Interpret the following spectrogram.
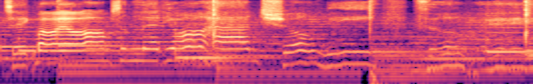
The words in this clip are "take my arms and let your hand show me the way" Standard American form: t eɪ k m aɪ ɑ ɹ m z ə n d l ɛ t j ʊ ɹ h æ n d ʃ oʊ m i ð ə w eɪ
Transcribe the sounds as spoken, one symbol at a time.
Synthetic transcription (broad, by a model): t eɪ k m aɪ ɑ ɹ m z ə n l ɛ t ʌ ɹ h æ n d ʃ oʊ m i ð ə w eɪ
